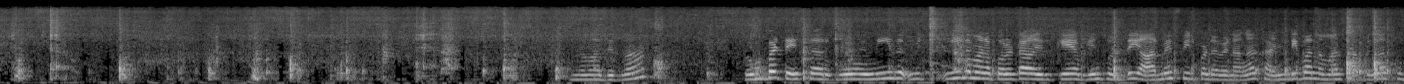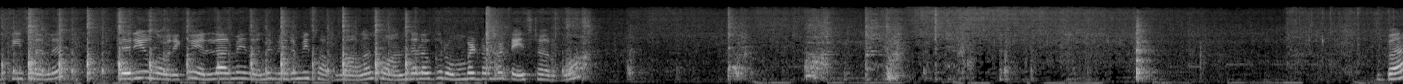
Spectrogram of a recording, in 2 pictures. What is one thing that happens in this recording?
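A metal spoon scrapes and clatters against a metal bowl.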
